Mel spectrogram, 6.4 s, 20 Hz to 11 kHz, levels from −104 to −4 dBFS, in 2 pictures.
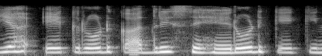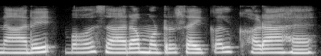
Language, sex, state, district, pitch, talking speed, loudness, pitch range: Hindi, female, Jharkhand, Garhwa, 245 Hz, 130 wpm, -14 LUFS, 230-265 Hz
